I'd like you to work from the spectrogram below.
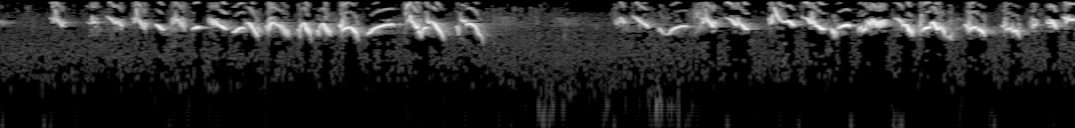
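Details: Two long jumbled warbling phrases from a house finch, quick slurred high notes tumbling up and down, separated by a brief silence near the middle.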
